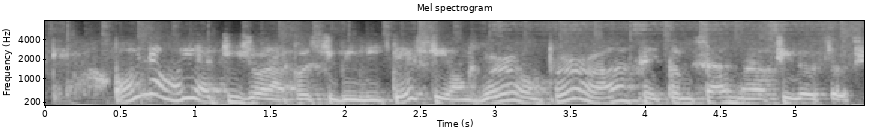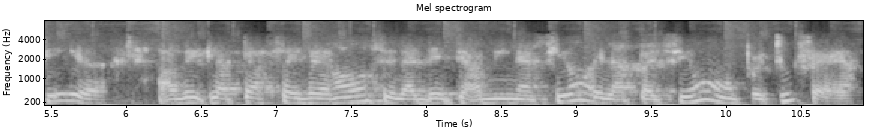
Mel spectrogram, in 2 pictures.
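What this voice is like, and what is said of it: Slight American accent in French. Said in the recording (French): “vous avez toujours ce petit accent depuis 50 ans, vous ne l'avez jamais perdu cet accent américain”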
